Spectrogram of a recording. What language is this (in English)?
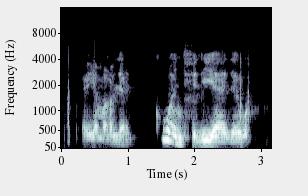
Kabyle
